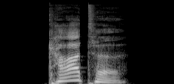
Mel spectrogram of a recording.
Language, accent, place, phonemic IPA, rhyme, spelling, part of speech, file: German, Germany, Berlin, /ˈkaːtə/, -aːtə, Kate, noun, De-Kate.ogg
- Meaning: hut, cot, cottage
